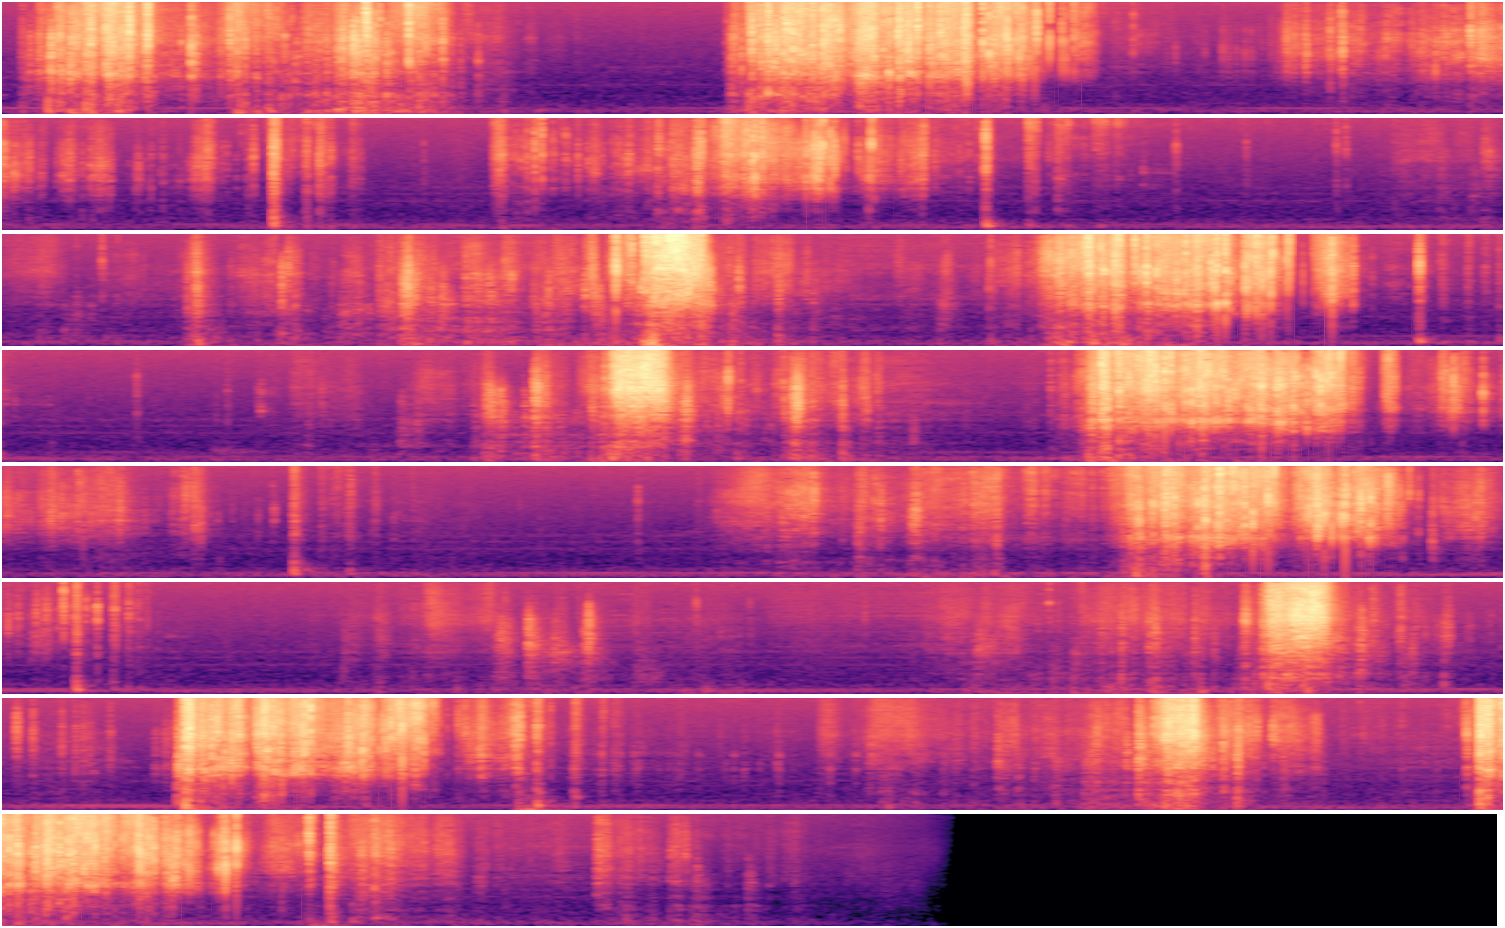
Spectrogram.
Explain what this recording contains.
paper crumble rip
Several variations of paper crumbling, ripping, and falling onto a carpet.
paper, tear, crumble, rip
